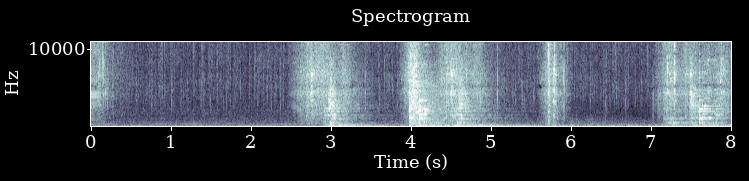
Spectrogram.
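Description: A metal grate rattles and scrapes as hands pull on it.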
